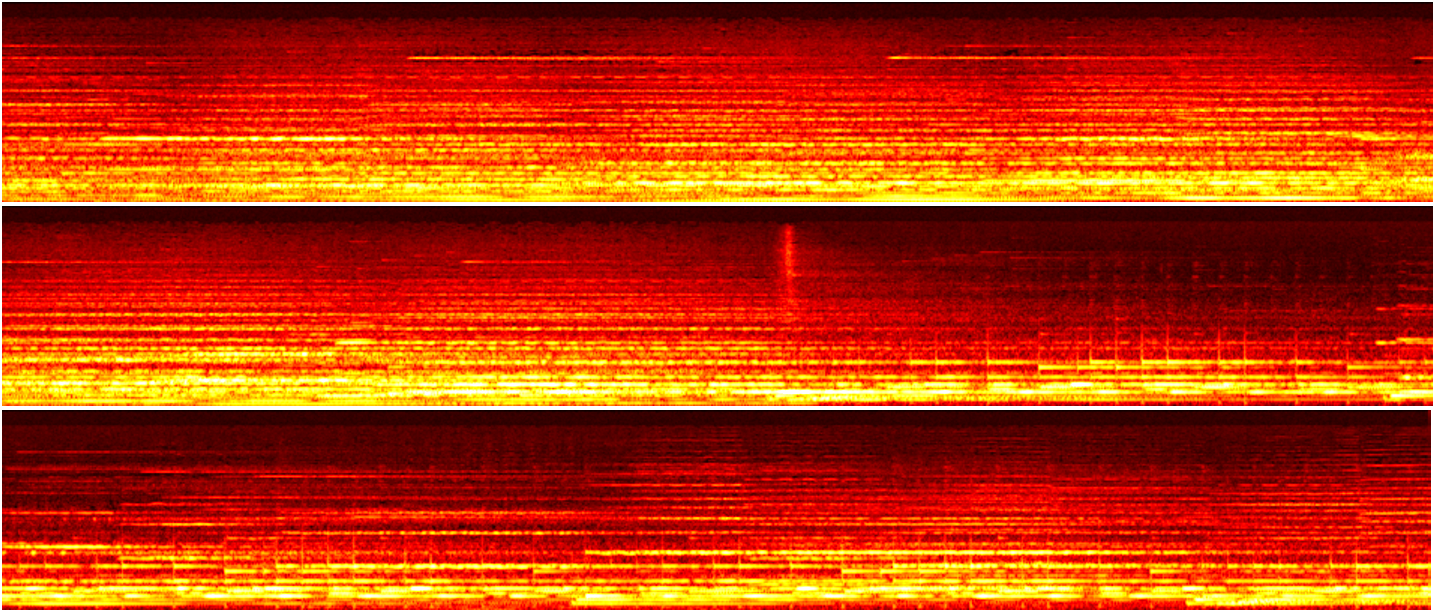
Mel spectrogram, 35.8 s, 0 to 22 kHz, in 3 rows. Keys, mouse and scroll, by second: 0.9 F4, 1.9 4, 4.1 space, 4.7 1, 5.1 alt+c, 7.2 alt+c, 9.0 2, 9.3 q, 10.6-15.1 typing, 16.7 2, 17.3 w, 17.5 space, 18.8 2, 19.3 space, 19.5 4, 19.9 q, 21.2 1, 21.4 -, 21.8 4, 23.9-25.6 typing, 26.2 F4, 27.7 F4, 28.7 4, 31.0 z, 31.5 w, 32.3 w, 33.5 r, 34.3 q, 34.7 F4.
